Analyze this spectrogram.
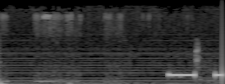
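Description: Dropped-call tone as a phone call disconnects: two steady mid-pitched beeps break a near-silent line, the second cut short.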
